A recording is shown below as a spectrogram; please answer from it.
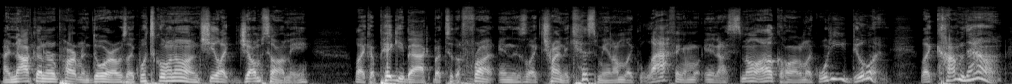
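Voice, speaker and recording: A man's voice: fairly low pitch, expressive, fast. Frank, cussing man telling stories. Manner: frank, profane, heavy use of "like". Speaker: vlog host. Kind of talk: candid storytelling monologue.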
